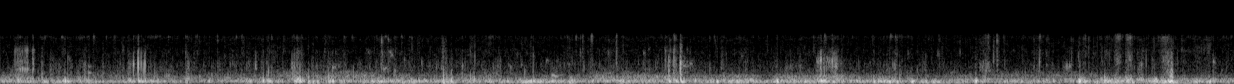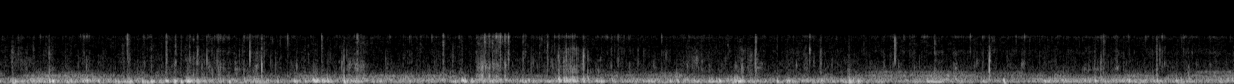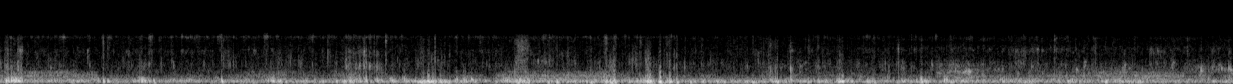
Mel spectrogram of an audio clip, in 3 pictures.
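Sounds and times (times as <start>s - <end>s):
muffled underwater water rumble: 0.0s - 37.0s
small underwater clicks and crackles: 0.0s - 37.0s.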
